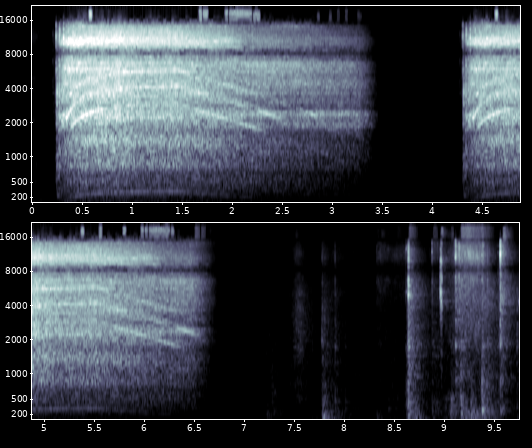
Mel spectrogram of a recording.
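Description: A large high-torque power drill runs at high speed in two loud, steady whining bursts of about three seconds each, separated by a short pause, with faint knocks and handling noises afterward.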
